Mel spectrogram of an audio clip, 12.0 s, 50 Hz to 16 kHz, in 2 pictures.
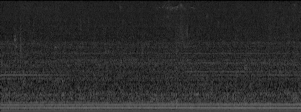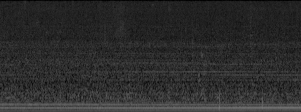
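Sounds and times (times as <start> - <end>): aquarium equipment humming: 0.0 - 12.0.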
